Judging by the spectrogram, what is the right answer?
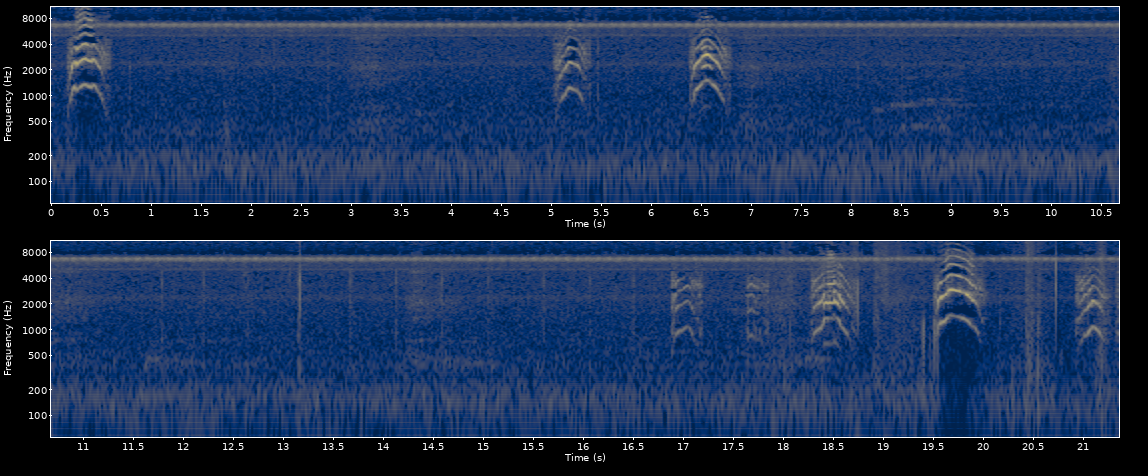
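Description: Newborn white kitten meowing loudly in high cries that rise and fall in pitch: one near the start, two more around five to seven seconds in, then a quicker run of about five near the end. They are a hungry kitten's distress calls for its absent mother.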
